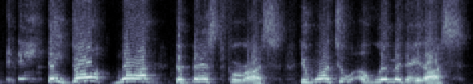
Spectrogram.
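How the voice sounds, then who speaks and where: A woman's voice: fairly high pitch, expressive, a little slow, warm tone. A woman playing a defiant adult son who rants sarcastically. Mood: pleading. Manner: ranting, sarcastic, confrontational.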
